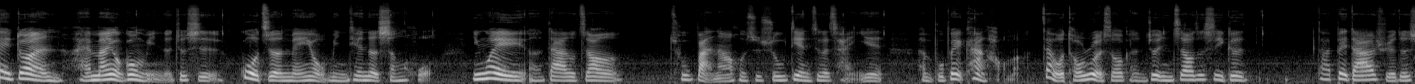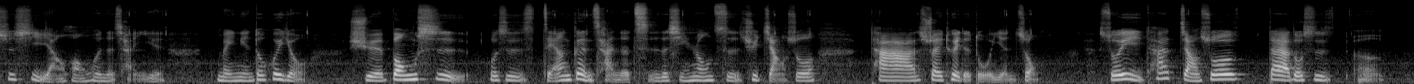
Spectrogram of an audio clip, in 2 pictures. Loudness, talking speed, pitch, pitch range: -23 LUFS, 250 characters per minute, 195 Hz, 175-225 Hz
